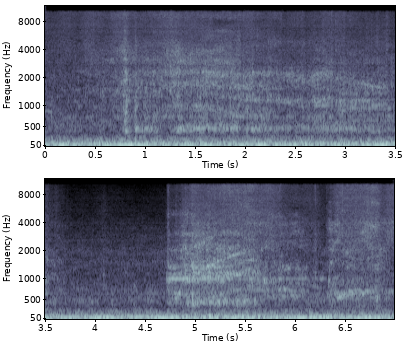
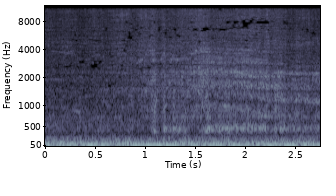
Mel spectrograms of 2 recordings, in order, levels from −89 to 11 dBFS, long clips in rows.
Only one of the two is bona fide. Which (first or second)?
second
